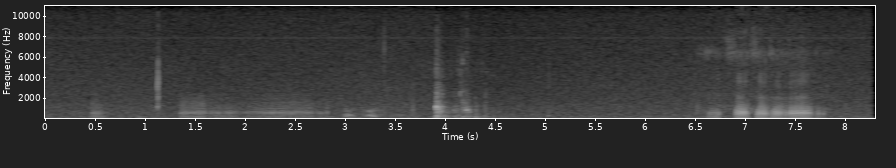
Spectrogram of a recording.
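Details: Pug snoring while asleep: soft, irregular snorting and wheezy nasal breaths.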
